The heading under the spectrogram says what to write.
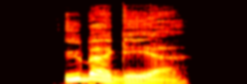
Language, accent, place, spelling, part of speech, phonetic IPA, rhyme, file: German, Germany, Berlin, übergehe, verb, [ˈyːbɐˌɡeːə], -yːbɐɡeːə, De-übergehe.ogg
- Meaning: inflection of übergehen: 1. first-person singular present 2. first/third-person singular subjunctive I 3. singular imperative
